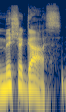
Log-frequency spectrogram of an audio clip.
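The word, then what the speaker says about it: mishegas: We're surrounded by Mishagash. How do you say that? Mishagas. – Mishagas. Yep.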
